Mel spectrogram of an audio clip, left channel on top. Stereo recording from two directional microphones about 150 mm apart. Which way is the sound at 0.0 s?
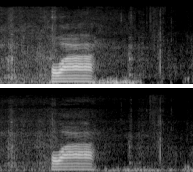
40° left (ahead or behind).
